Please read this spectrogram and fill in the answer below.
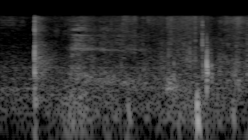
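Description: Writing on a board during a pause in speech: a sharp tap about a third of a second in, faint scraping strokes, then a louder sharp tap at the end.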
